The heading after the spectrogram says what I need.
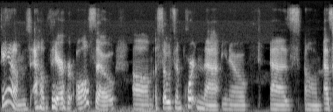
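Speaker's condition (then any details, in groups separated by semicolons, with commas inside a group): No condition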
